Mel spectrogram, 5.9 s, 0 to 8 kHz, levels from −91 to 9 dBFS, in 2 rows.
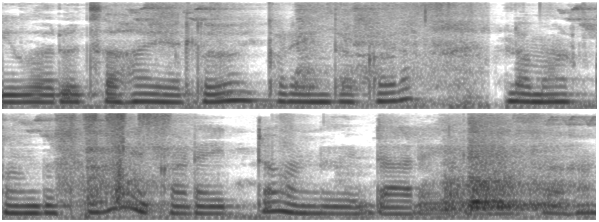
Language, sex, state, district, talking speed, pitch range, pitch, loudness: Kannada, female, Karnataka, Dharwad, 50 wpm, 200-225 Hz, 210 Hz, -20 LUFS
